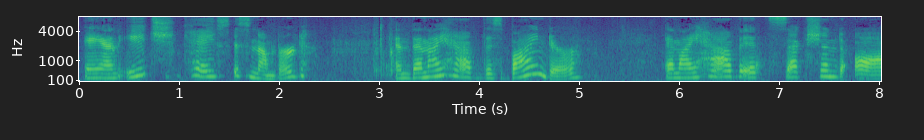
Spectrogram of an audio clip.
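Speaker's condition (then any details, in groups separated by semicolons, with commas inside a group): No condition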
